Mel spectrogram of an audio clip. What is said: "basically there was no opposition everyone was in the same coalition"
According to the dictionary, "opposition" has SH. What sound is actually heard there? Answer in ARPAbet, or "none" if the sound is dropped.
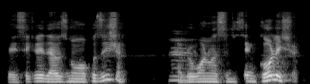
SH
